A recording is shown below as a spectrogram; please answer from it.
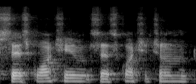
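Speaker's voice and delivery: Saskatchewan stumbled over as "Sasquatchewan"; fumbled pronunciation. Real, not acted. Asking friends how to pronounce Saskatchewan, fumbled as Sasquatch. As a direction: try Saskatchewan, sliding into Sasquatch. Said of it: "How did, how did you pronounce".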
